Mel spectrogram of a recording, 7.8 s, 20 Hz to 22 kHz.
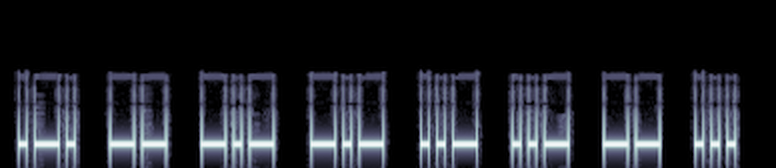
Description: Morse code, heard as a keyed tone, about 15 wpm, spaced as for 13 wpm, 600 Hz. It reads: RMKKUUMS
